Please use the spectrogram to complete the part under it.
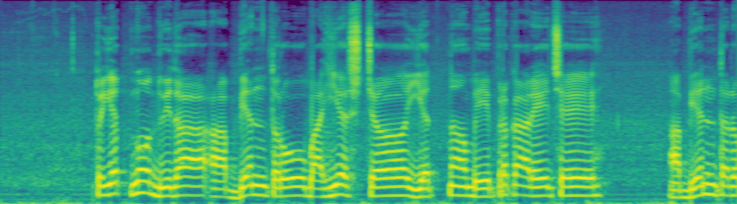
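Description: A young man chants closely into a microphone, in a steady, drawn-out melodic voice.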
